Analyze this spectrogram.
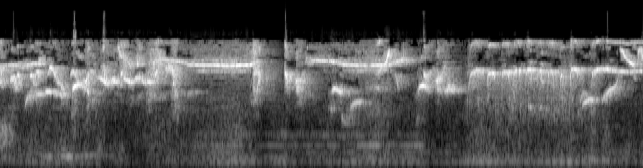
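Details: Black kacer, an Oriental magpie-robin, in full song: long sustained high whistles alternating with fast twittering and warbled runs, one brief pause midway, then more varied whistled phrases.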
